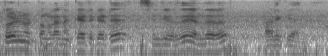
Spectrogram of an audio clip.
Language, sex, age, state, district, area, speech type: Tamil, male, 60+, Tamil Nadu, Cuddalore, urban, spontaneous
